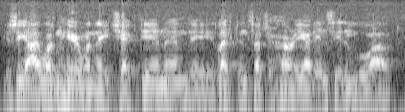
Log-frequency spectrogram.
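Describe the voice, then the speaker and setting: A man's voice: on the low side, fast, fairly bright tone, close to an everyday voice, rough recording. An actor playing a cautious male hotel desk clerk, in 1930s film acting. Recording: hissy 1930s film soundtrack.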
